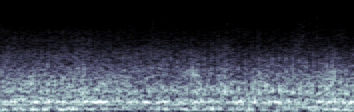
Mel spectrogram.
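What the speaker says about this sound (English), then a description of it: "Watch the helicopter." Steady droning helicopter rotor in a video game match, a continuous low engine hum holding at an even level throughout with no voices over it.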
